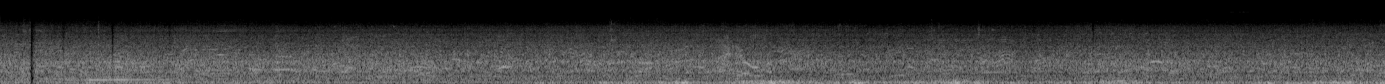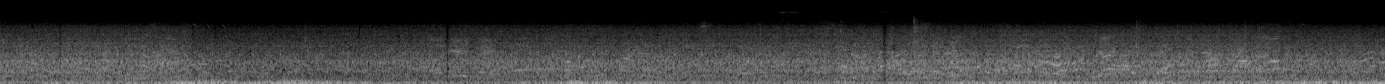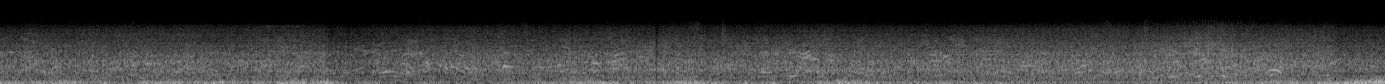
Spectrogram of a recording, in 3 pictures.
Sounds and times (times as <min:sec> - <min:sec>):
Speech: 0:00.0 - 0:41.5.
